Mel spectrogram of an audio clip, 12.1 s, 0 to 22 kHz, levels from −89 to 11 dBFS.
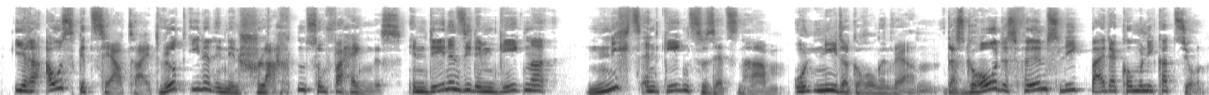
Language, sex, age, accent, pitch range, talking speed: German, male, 30-49, German, 150-225 Hz, 140 wpm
